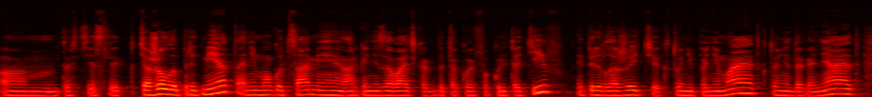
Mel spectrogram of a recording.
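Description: Speaking at a fairly slow pace, this man has a fairly high pitch, a dark, mellow tone and ordinary pitch variation. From Ukraine, Kharkiv. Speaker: web developer. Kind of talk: casual chat.

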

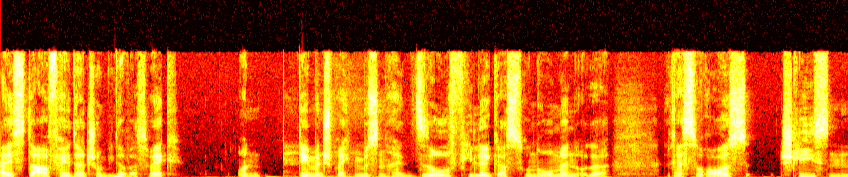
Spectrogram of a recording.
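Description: The speech is fairly slow, broken by long, frequent pauses. The recording is very clean, with a silent background. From Germany. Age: 20s. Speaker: podcast co-host. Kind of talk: casual chat.

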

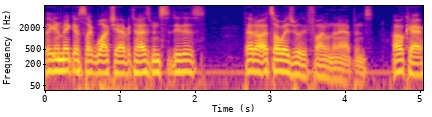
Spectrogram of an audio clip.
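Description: A man's very fast speech with an American accent, medium pitch and ordinary pitch variation. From US Midwest, Ohio. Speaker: podcast host. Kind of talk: casual chat.

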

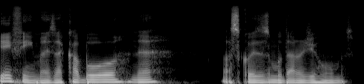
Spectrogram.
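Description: The man's voice has a dark, mellow tone at a fairly slow pace. The recording is very clean with a silent background. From Brazil, Campo Grande, Mato Grosso do Sul. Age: 20s. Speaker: touring musician. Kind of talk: casual chat. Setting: home.

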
